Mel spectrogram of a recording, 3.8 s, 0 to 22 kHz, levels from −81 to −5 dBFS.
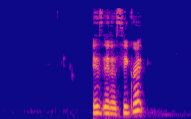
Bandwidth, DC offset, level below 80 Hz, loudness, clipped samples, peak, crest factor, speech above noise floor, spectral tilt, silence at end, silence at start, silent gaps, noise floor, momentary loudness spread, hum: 16.5 kHz; under 0.1%; -66 dBFS; -20 LUFS; under 0.1%; -4 dBFS; 20 dB; 60 dB; -4 dB/octave; 0.95 s; 1.85 s; none; -79 dBFS; 8 LU; none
